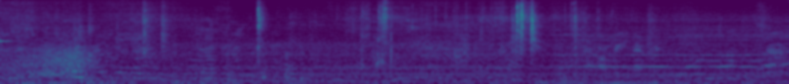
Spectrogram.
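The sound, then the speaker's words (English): Steady, loud rumble of a London Underground train carriage in motion after London Bridge, on a service terminating at Stratford, with a continuous low roar, faint whining tones and occasional sharp rattles and clicks from the tracks. “Oh, the motion of the train feels so good.”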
